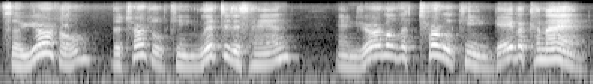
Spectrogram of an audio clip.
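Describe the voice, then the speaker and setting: A storyteller giving an expressive, dramatic reading of a rhyming children's story. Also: mid-range voice, measured pace, rough recording. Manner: theatrical, expressive.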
